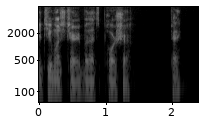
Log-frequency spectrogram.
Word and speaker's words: Porsche: much terry but that's porsha okay portia there's a way to pronounce it it's not poor yeah yeah we're so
